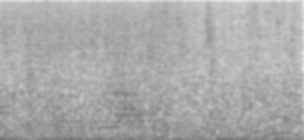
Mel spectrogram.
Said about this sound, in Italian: Io vedo un signore con un tubo dell'acqua che lava il marciapiede.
